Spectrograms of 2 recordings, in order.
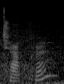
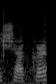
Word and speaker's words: chakra: So please, if you are saying chakra, stop it. It's incorrect. It's a Sanskrit word, and the correct way of pronouncing it is chakra.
